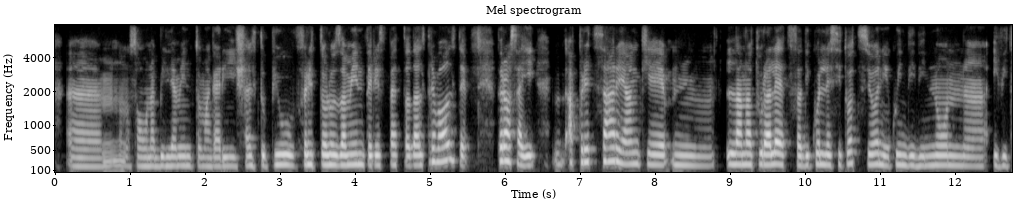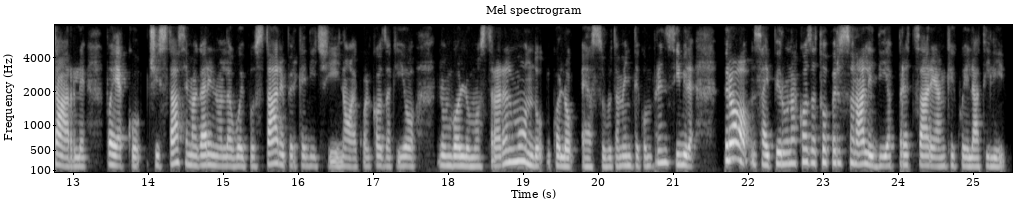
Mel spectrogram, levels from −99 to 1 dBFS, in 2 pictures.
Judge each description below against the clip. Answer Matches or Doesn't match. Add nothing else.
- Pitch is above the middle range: Matches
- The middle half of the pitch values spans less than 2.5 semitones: Doesn't match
